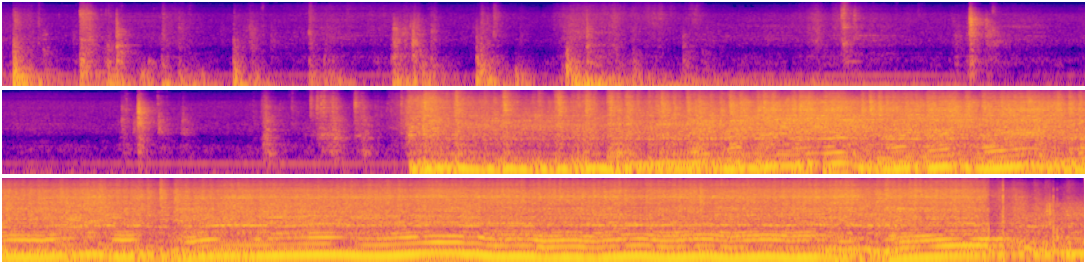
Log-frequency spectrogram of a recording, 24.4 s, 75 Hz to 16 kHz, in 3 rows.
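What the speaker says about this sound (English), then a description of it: "Alright, I'm gonna drive the 72 TNT in. Hopefully it'll climb up here, no problem." A 1972 Ski-Doo TNT snowmobile being driven up onto an unhitched trailer at an awkward angle: a few scattered clicks and knocks give way to a sudden, loud, steady engine roar that holds up close with shifting revs.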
